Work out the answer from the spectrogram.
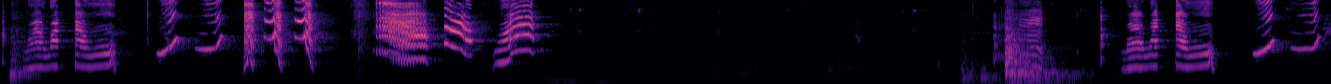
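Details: Talking parrot saying "mummy papa": bursts of harmonic, nasal, speech-like syllables in quick runs for four seconds, a pause with a single noisy squawk, then more rapid talking phrases.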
